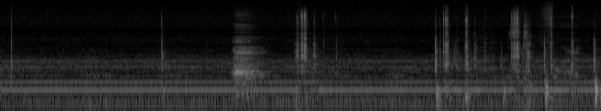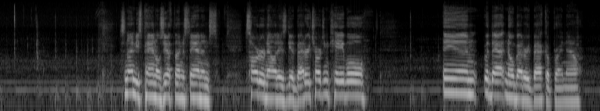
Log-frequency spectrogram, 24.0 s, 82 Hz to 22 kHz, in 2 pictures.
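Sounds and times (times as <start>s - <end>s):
low electrical hum: 0.0s - 24.0s
clicks and knocks on control panel: 11.8s - 14.0s.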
